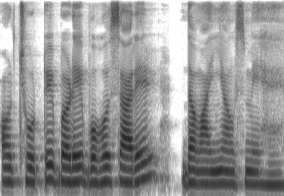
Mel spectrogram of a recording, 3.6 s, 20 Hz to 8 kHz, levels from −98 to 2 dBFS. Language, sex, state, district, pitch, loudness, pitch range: Hindi, female, Himachal Pradesh, Shimla, 165 Hz, -19 LUFS, 145-170 Hz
